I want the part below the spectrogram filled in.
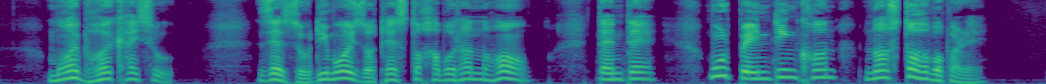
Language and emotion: Assamese, fearful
